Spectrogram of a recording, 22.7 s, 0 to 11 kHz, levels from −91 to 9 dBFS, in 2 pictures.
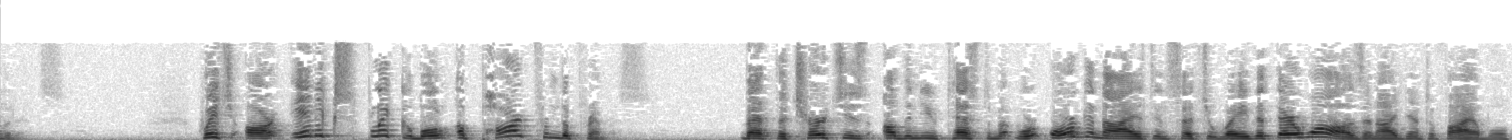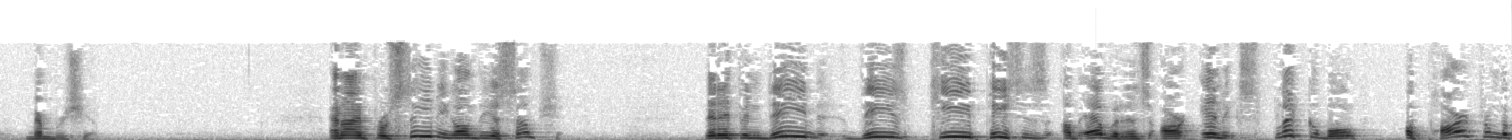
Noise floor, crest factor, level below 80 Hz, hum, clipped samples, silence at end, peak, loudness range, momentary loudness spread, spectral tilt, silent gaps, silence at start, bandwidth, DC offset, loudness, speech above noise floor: -49 dBFS; 14 dB; -46 dBFS; none; under 0.1%; 0 s; 0 dBFS; 5 LU; 10 LU; -7.5 dB/octave; none; 0 s; 8 kHz; under 0.1%; -13 LUFS; 37 dB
